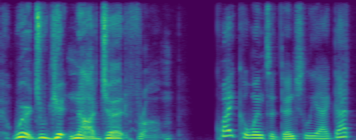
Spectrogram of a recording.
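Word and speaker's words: Najd: Where'd you get Najed from?"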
